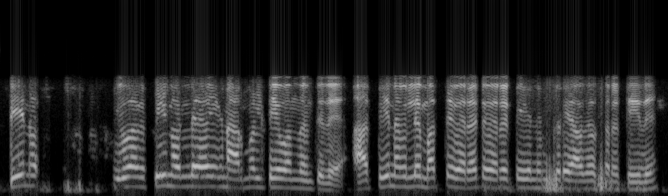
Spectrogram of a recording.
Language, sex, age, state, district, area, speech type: Kannada, male, 30-45, Karnataka, Belgaum, rural, conversation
